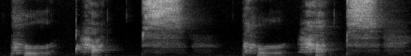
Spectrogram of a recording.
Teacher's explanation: Per. Ya reduciendo la primera sílaba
